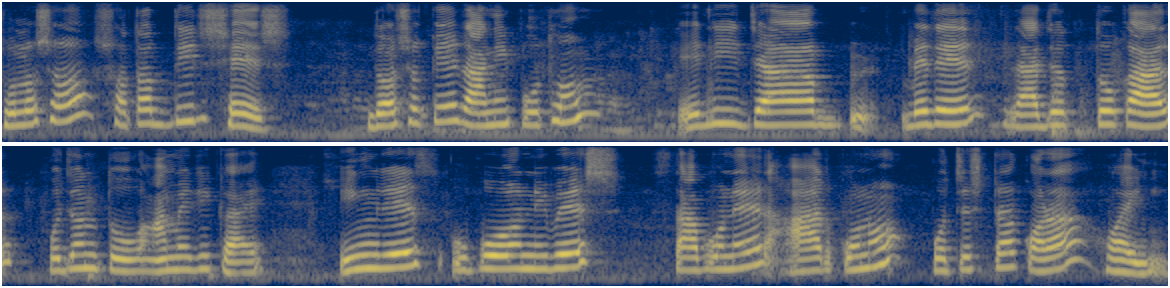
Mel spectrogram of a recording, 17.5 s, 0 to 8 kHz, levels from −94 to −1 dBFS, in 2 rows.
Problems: none marked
